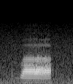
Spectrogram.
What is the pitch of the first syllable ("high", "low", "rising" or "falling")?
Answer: low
